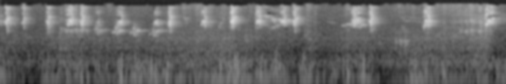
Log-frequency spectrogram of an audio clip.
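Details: Two orioles kept as cage birds calling together in a duet: sharp high chirps and short whistled notes repeated in quick bursts, with a steady low rumble and soft background music underneath.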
